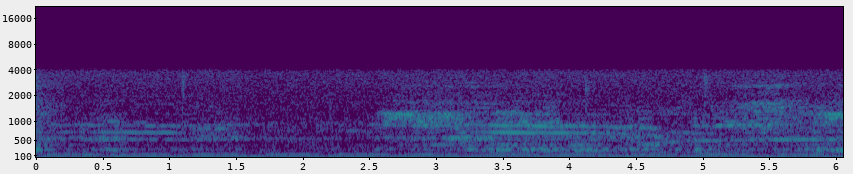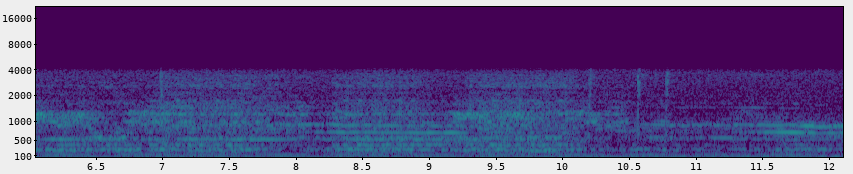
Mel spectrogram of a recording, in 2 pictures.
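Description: Gunshots crack from a television speaker.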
